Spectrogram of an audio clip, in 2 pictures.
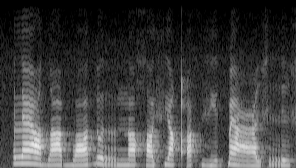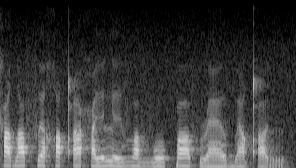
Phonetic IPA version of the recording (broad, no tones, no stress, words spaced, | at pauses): lædˤeə̯ bɒɗornɒ χɒfʲɒɪ̯qʼux vʲek͡pæ ʕix rixidˤu feχuqʼe ħe levɒ vok͡pɒ fɹæə̯bæqʼur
